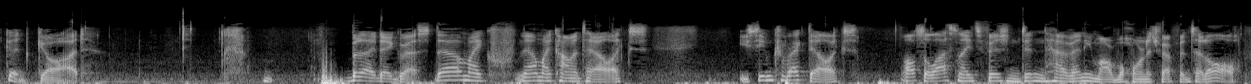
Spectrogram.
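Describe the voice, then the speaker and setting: A man rambling through an audio log in a halting way, with stiff, formal wording and repeated phrases. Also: fairly high pitch, lively intonation, fairly bright tone. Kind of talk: rambling audio log reading out comments with asides. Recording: clearly noisy home recording.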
